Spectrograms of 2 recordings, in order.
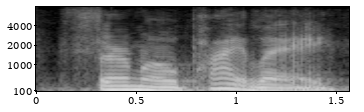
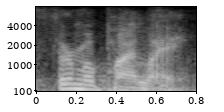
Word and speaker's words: Thermopylae: Thermopylae. Pretty good. Thermopylae.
